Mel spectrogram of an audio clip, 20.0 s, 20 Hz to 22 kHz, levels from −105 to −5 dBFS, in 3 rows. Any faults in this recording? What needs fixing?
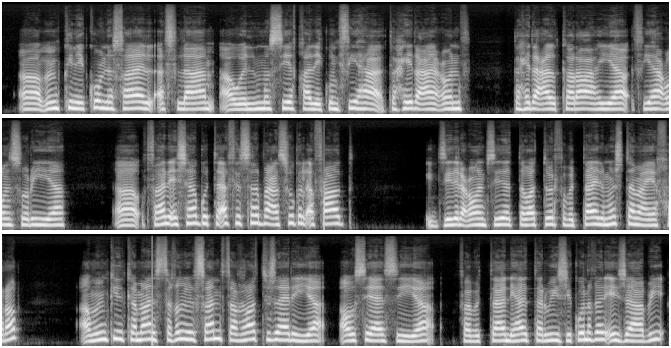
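Audio missing between chunks at 9.89 s, right after "تؤثر سلبا على سلوك", and at 14.84 s, between "أو ممكن" and "يستغل الفن ثغرات تجارية". At each point the speech jumps forward abruptly. Roughly 50 ms of sound is gone, and the two sides are butted together with no gap of silence. The two skips fall about 5 s apart. That spacing fits a recorder or processor working in 5-second chunks, likely losing a short stretch each time it closes one chunk and opens the next.

To prevent it, hand off between chunks with a double buffer or an overlap, so the next chunk is already capturing before the previous one closes.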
